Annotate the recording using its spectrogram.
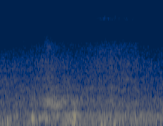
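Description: Ocean surf breaking and washing up over the sand at the water's edge, with wind on the microphone.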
